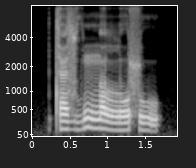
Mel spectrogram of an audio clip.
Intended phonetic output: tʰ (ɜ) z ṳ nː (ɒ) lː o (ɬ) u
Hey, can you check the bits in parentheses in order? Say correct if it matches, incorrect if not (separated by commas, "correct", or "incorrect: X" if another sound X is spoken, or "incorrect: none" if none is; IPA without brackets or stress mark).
incorrect: æ, correct, correct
